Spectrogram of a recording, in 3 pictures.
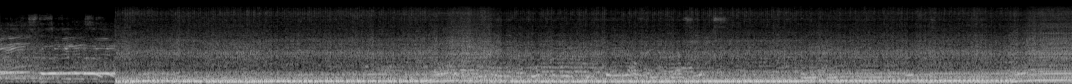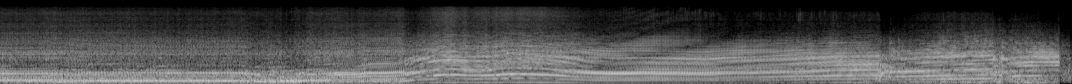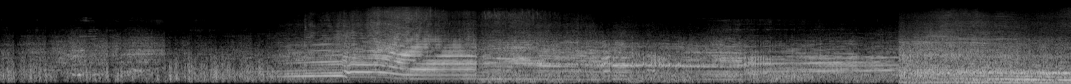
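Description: Superstock 1000 racing motorcycle engines running hard up a hill-climb course, the note stepping between gears; near the middle a Yamaha YZF-R1 passes close, its engine note sweeping up and down. A little past two-thirds through, the sound drops abruptly to a quieter level, then rises again as a bike climbs.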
